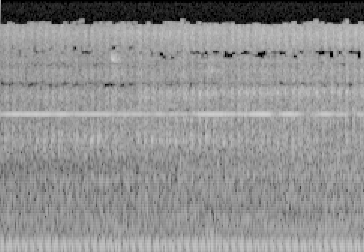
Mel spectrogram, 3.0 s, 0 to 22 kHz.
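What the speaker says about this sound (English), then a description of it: "you'll hear the motor actually rev down a little bit" Boom lift motor on a CMC 75L machine running steadily with a pulsing mechanical throb, close and fairly loud, settling to a lower, even idle throughout.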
